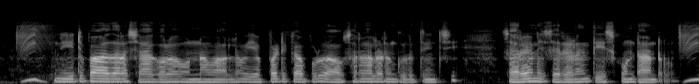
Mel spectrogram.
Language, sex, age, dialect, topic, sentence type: Telugu, male, 18-24, Telangana, agriculture, statement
